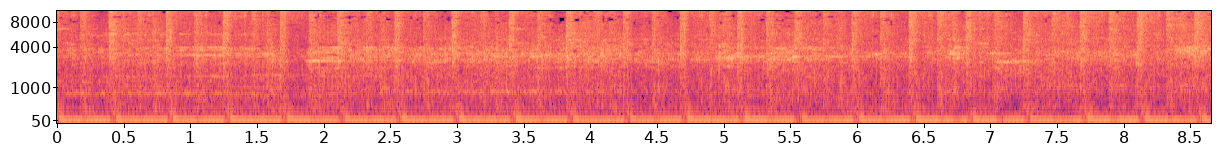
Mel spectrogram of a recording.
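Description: Loud electronic dance music played through a truck-mounted DJ speaker rig during a sound test. It has a heavy, continuous deep bass and a regular kick-drum beat.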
